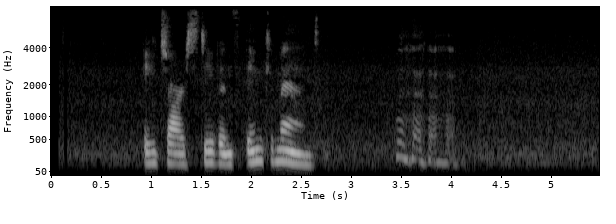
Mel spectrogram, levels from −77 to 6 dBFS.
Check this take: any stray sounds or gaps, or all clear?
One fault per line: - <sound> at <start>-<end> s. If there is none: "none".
- laugh at 3.4-4.2 s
